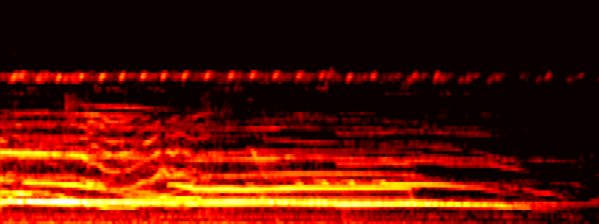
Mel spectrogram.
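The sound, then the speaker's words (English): Several wolves howl together in a long, overlapping chorus on a snowy, moonlit night in the northern woods, their drawn-out wavering voices sliding up and down in pitch before trailing off at the end. “The animal is a wolf.”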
